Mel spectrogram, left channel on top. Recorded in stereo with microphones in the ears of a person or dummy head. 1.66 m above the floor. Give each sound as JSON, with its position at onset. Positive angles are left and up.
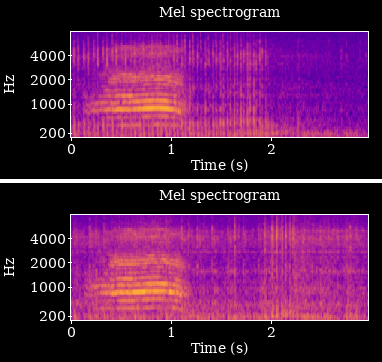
{"t": 0.1, "sound": "a cat meowing", "side_deg": 15, "distance_m": 3.0}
